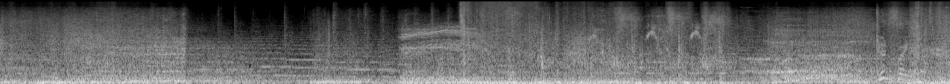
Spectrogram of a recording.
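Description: A Descendo spell slams down in the video game Hogwarts Legacy during the boss fight with Ranrock, heavy crashing booms and rumbling impacts over several seconds amid whooshes and constant battle clamor.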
